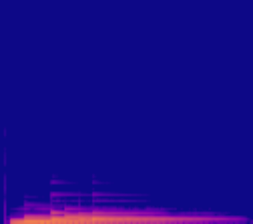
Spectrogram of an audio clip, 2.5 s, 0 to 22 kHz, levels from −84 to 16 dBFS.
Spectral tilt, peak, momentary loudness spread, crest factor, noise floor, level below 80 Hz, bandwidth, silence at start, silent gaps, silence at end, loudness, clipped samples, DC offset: -12 dB/octave; -8 dBFS; 20 LU; 16 dB; -52 dBFS; -52 dBFS; 3.1 kHz; 0.1 s; none; 0.5 s; -22 LUFS; under 0.1%; under 0.1%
